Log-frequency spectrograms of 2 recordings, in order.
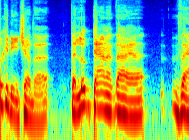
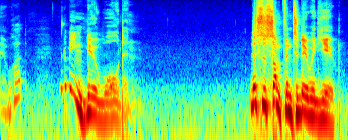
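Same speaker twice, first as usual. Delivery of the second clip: aggressive, hostile character voice. Voicing angry characters who turn on a player: aggressive in-character voice. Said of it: "all of a sudden the aggression is back".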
